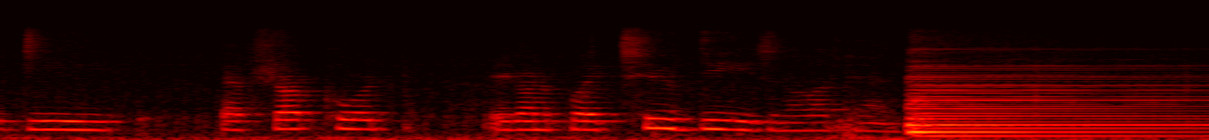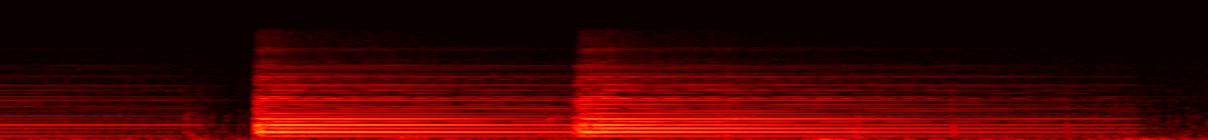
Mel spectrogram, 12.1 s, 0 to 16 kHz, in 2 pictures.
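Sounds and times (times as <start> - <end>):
piano chord ringing: 4.6 - 11.8.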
